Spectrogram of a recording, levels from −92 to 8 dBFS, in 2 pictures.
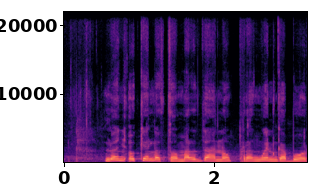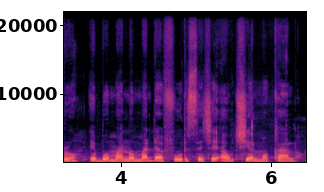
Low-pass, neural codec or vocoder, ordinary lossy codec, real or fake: none; vocoder, 44.1 kHz, 128 mel bands, Pupu-Vocoder; none; fake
